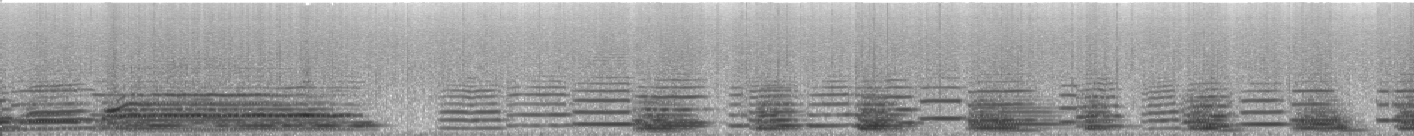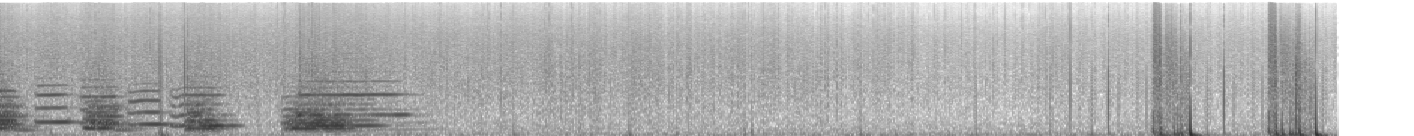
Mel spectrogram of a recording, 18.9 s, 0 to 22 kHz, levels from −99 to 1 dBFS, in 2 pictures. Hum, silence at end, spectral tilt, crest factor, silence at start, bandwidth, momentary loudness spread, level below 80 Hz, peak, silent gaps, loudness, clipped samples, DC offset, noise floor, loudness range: none; 0.55 s; -4.5 dB/octave; 24 dB; 0 s; over 20 kHz; 20 LU; -44 dBFS; -4 dBFS; none; -27 LUFS; under 0.1%; under 0.1%; -49 dBFS; 16 LU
